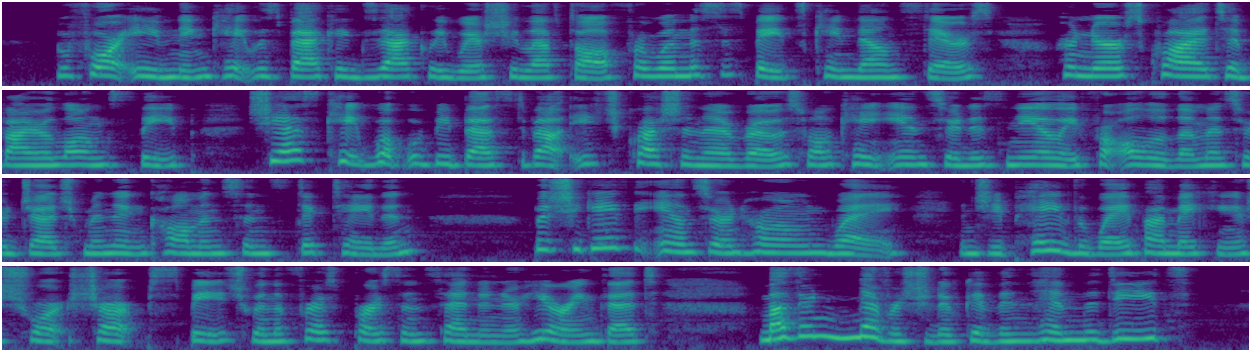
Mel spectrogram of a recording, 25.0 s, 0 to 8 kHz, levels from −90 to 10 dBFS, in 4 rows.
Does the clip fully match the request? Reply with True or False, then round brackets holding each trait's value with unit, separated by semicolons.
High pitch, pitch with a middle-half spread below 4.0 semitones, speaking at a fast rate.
True (230 Hz; 2.6 semitones; 210 wpm)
